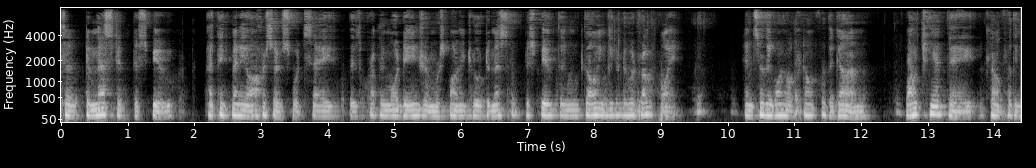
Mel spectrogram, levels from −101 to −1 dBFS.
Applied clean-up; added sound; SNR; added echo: neural mask model DeepFilterNet 3.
